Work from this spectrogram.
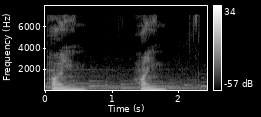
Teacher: Ain would be considered as soundless, no sound. However, it does have a guttural sound coming from the throats, like Ain. Ain.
